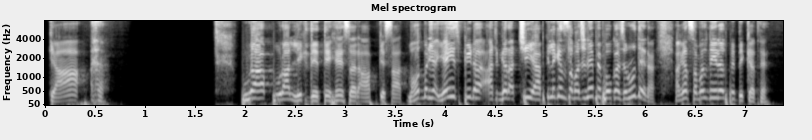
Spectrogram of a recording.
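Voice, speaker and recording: A man's voice: extremely high pitch, very animated, rapid-fire, few pauses, no echo, clean studio sound. A male physics teacher with a Bihari Hindi accent giving a live online lecture, answering questions he voices for the students and coaxing them to repeat after him.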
